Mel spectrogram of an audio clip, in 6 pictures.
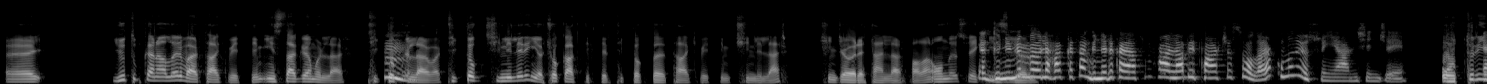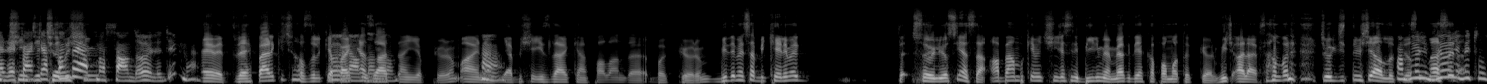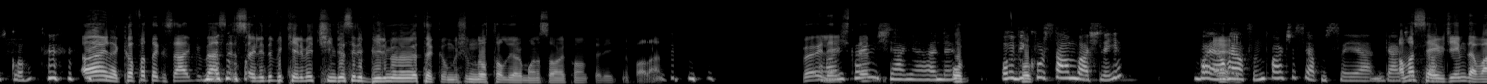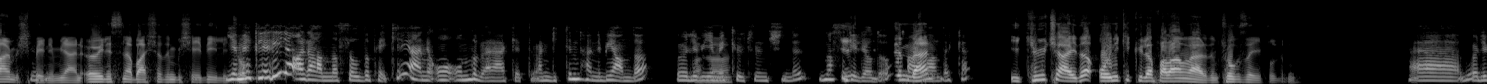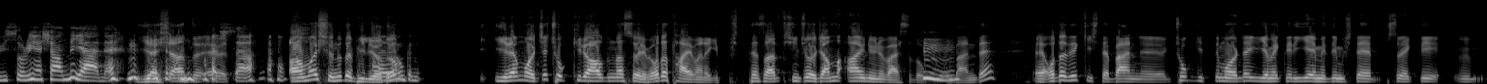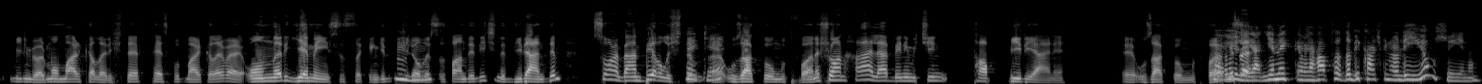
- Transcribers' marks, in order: other background noise; chuckle; chuckle; tapping; chuckle; laughing while speaking: "ilk başta"; chuckle; in English: "top"
- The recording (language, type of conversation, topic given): Turkish, podcast, Hobilerin sosyal hayatını nasıl etkiledi?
